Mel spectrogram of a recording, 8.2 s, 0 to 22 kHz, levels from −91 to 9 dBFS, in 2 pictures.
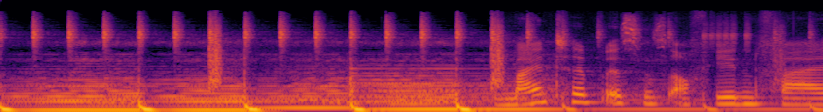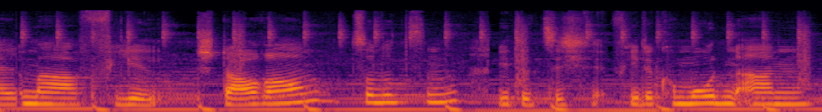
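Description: Clock drift buffer slips from 1.91 to 8.08 s: four or so regular clicks every 2.06 s, likely unsynchronised clocks roughly 100 ppm apart, dropping or repeating a few samples.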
